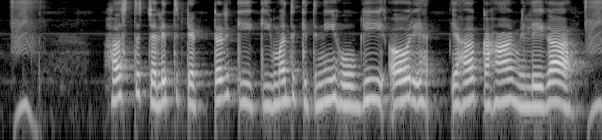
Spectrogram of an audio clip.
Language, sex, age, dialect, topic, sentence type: Hindi, female, 36-40, Garhwali, agriculture, question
